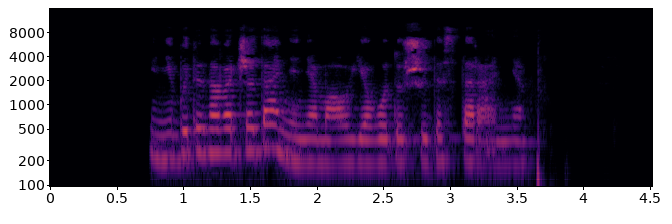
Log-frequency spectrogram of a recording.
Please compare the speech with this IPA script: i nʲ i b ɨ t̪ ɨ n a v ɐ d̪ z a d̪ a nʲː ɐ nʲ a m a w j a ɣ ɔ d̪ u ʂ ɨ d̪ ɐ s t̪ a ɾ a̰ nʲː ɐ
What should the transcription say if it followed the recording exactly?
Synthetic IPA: i nʲ i b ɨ t̪ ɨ n a v ɐ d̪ ʐ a d̪ a nʲː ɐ nʲ a m a w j a ɣ ɔ d̪ u ʂ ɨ d̪ ɐ s t̪ a ɾ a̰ nʲː ɐ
